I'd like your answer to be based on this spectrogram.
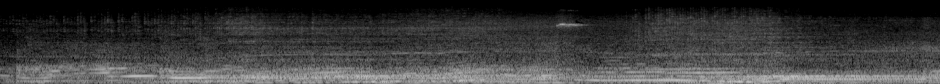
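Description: A Volkswagen Golf R and a Golf GTI launch side by side in a drag race, engines revving hard and rising in pitch as they pull away, loud and continuous with gear changes and crowd ambience.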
